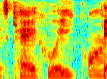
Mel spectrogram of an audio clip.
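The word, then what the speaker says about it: Ke Huy Quan: Ki Hai Quan? Is that how you say it? – Under the cast, it's Jonathan Ki Kwan. – Oh. – And I think it's Ke Hui Kwan.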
